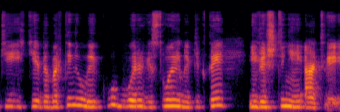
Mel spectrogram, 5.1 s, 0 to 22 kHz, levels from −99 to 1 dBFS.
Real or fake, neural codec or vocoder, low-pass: fake; codec, 44.1 kHz, 3.4 kbps, Pupu-Codec; 14.4 kHz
